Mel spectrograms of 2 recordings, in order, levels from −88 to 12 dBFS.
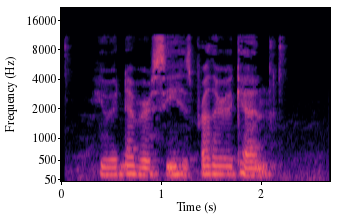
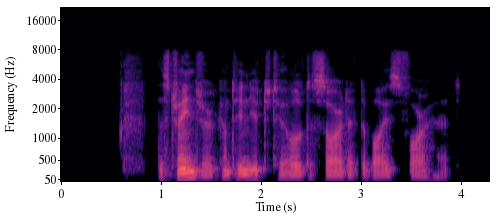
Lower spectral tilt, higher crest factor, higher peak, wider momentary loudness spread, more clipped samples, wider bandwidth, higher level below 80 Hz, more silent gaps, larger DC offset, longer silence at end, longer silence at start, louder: about the same, -4.5 dB/octave vs -5 dB/octave; second, 16 dB vs 24 dB; about the same, -10 dBFS vs -10 dBFS; second, 7 LU vs 21 LU; neither; first, 11.5 kHz vs 8.2 kHz; first, -54 dBFS vs -68 dBFS; neither; neither; about the same, 0.45 s vs 0.4 s; second, 0.35 s vs 0.6 s; first, -25 LUFS vs -33 LUFS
